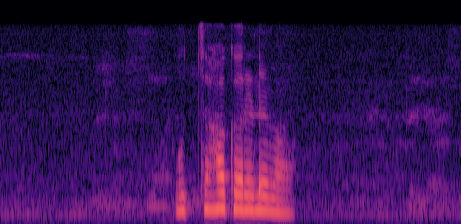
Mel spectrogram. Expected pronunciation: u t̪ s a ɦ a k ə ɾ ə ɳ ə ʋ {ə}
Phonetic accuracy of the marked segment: incorrect: a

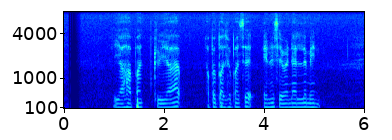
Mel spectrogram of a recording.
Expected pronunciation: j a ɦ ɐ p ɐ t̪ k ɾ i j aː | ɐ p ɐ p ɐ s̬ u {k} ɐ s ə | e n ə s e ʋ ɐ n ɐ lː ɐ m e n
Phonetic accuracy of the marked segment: incorrect: p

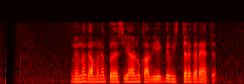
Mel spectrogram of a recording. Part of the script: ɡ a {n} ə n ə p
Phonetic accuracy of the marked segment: incorrect: m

